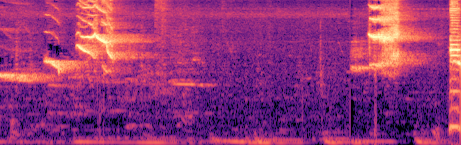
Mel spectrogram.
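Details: Provoked by a horn, an Oriental magpie-robin gives two loud bursts of harsh, high whistled notes and sweeps, with a long quiet gap between them, over a low steady beat.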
